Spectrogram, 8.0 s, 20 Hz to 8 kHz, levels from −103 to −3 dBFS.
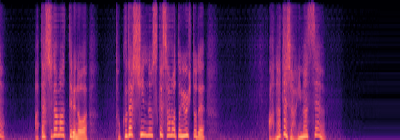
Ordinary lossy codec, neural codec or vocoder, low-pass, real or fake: none; codec, 16 kHz, about 1 kbps, DyCAST, with the encoder's durations; none; fake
